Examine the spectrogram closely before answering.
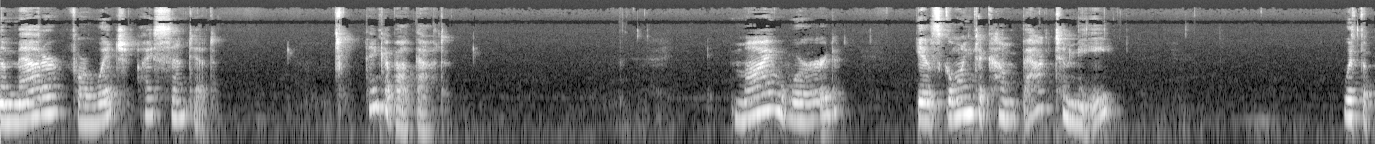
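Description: An elderly woman speaks calmly and warmly, close to a microphone, with pauses.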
